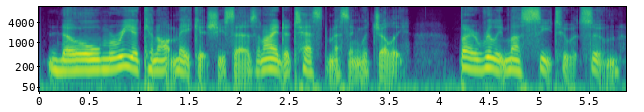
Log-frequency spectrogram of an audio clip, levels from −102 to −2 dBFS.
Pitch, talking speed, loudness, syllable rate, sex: 160 Hz, 215 wpm, -18 LUFS, 5.2 syllables/s, female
